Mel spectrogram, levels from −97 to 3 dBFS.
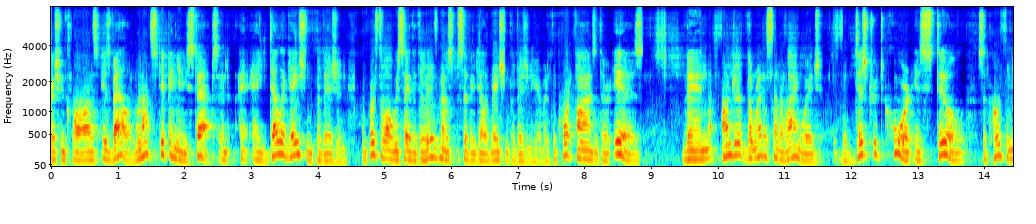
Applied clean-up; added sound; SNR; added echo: neural separator model SepFormer DNS4.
